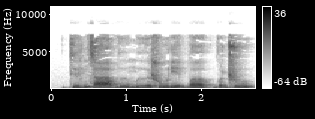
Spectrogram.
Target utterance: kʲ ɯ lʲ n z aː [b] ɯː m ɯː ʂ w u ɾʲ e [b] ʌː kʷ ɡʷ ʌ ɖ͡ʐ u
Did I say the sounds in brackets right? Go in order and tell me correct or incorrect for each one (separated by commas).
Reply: correct, correct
